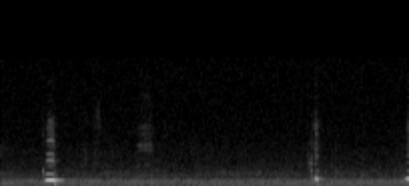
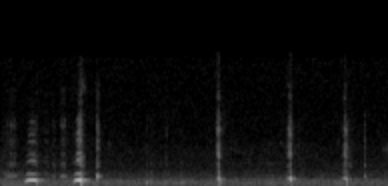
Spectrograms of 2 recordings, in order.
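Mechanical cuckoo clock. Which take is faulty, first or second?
second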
